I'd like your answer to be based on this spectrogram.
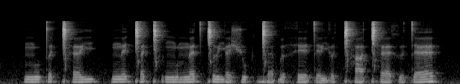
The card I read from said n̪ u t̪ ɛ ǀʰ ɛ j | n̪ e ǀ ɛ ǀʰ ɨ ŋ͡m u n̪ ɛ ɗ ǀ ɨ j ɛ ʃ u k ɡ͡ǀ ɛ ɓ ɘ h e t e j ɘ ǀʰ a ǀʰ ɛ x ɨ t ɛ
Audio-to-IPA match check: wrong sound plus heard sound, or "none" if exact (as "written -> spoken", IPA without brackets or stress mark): ɗ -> t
